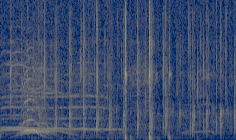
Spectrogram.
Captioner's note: audience applauds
